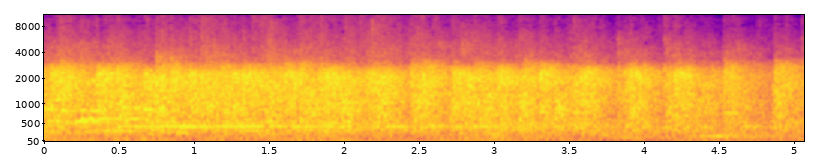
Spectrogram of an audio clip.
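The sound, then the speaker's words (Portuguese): An audience applauds the Lord Jesus in praise, clapping steadily for about five seconds, a loud, dense wash of many hands clapping with no pauses, while a faint tone hums underneath. “Glória a Jesus, aplauda o Senhor Jesus.”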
